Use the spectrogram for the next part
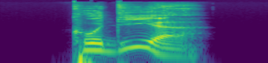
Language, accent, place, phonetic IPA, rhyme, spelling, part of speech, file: German, Germany, Berlin, [koˈdiːɐ̯], -iːɐ̯, kodier, verb, De-kodier.ogg
- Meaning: 1. singular imperative of kodieren 2. first-person singular present of kodieren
